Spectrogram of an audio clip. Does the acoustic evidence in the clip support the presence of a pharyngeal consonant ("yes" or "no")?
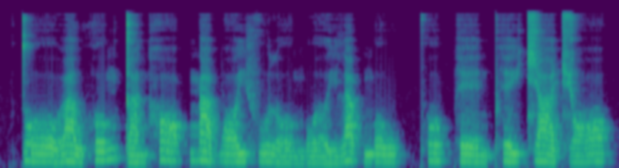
no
